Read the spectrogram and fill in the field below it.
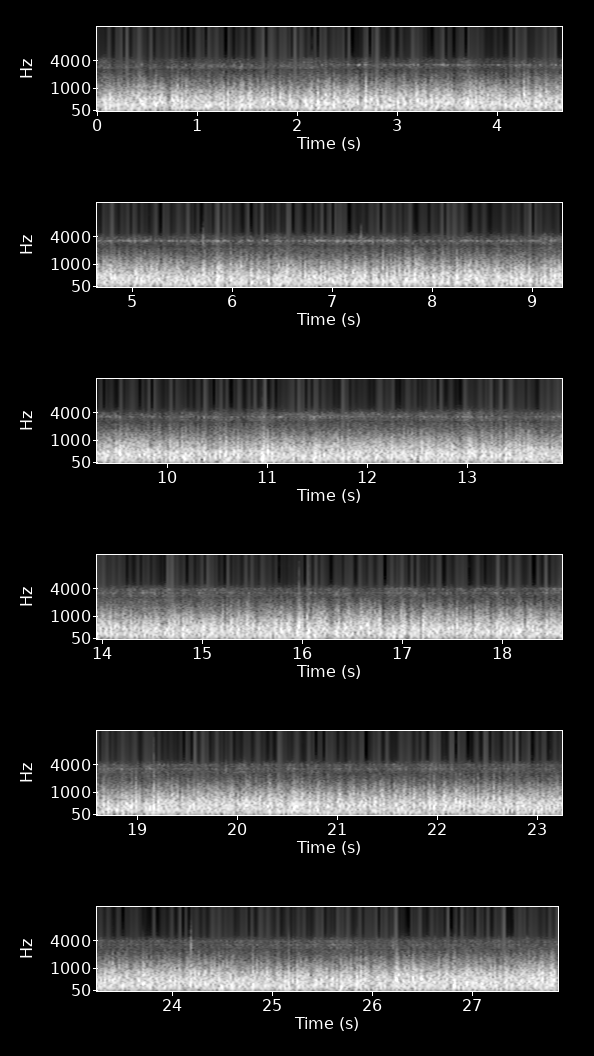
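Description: A motorcycle engine hums steadily while riding through an echoing tunnel.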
